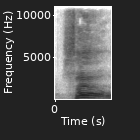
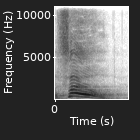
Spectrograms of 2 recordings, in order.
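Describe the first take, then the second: First: High, louder trading-floor call; businessman barking an order. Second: Much higher, louder shout of the word; businessman shouting. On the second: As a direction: push it up to a full trader's shout. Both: A narrator's reading. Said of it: "He said things like".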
